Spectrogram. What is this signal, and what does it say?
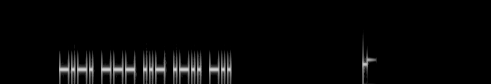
Morse code, heard as a keyed tone, about 40 wpm, 700 Hz. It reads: COULD
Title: Top 200 Words Repeated 40wpm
